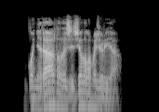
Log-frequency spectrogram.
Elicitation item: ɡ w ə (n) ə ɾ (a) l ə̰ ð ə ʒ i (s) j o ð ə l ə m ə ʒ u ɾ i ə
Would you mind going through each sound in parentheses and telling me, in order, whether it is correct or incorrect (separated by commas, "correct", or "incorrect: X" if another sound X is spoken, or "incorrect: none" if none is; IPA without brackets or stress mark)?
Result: incorrect: ɲ, correct, incorrect: z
